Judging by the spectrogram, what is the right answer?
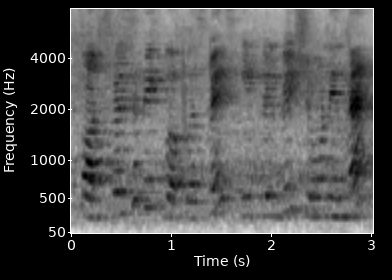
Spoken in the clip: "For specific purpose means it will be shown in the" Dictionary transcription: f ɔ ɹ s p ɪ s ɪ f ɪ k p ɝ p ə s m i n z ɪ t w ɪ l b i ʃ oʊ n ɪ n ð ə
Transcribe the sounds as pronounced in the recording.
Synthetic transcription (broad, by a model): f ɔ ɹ s p ɪ s ɪ f ɪ k p ɝ p ə s m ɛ n s ɪ t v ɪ l b i ʃ oʊ n ɪ n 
